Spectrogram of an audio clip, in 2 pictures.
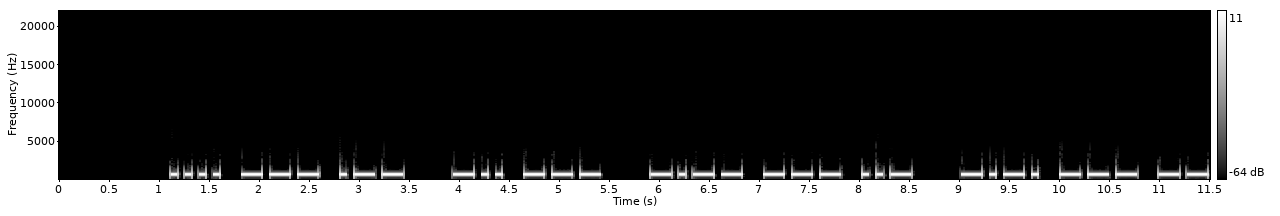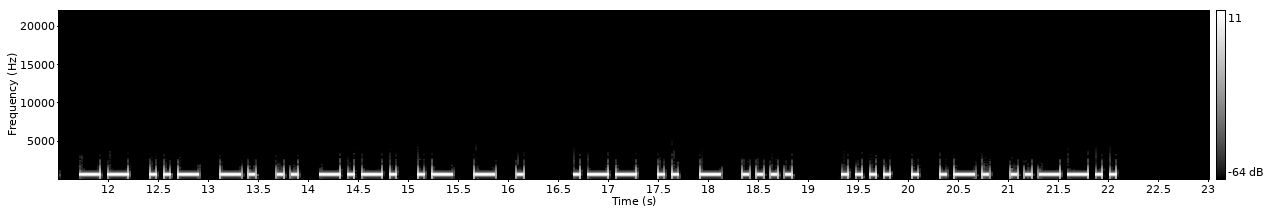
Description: Morse code, heard as a keyed tone, about 17 wpm, 700 Hz. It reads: HOW DO YOU COMMUNICATE WITH HER?
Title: Sentences from Top 1300 Words 17wpm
